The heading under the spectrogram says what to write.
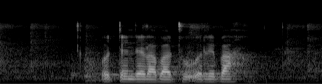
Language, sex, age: Venda, male, 20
